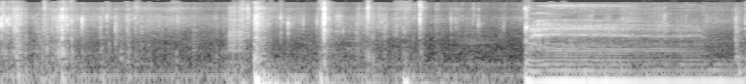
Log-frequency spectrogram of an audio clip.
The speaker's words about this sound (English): Opening packages on the radio. That's what all the good paranormal shows do.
